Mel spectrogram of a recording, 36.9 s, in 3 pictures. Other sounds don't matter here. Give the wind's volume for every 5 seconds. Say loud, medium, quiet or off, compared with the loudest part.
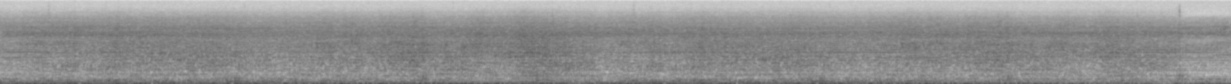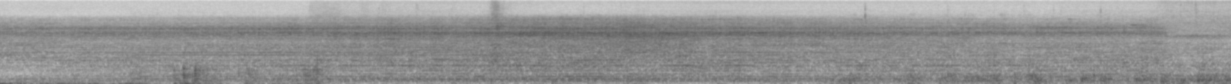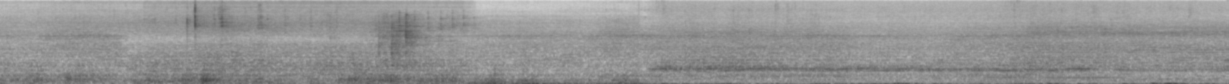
medium, medium, medium, medium, loud, loud, medium, medium.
